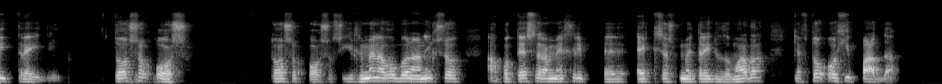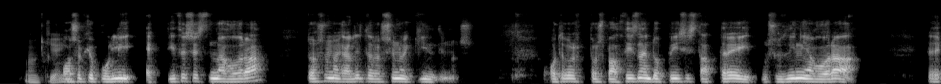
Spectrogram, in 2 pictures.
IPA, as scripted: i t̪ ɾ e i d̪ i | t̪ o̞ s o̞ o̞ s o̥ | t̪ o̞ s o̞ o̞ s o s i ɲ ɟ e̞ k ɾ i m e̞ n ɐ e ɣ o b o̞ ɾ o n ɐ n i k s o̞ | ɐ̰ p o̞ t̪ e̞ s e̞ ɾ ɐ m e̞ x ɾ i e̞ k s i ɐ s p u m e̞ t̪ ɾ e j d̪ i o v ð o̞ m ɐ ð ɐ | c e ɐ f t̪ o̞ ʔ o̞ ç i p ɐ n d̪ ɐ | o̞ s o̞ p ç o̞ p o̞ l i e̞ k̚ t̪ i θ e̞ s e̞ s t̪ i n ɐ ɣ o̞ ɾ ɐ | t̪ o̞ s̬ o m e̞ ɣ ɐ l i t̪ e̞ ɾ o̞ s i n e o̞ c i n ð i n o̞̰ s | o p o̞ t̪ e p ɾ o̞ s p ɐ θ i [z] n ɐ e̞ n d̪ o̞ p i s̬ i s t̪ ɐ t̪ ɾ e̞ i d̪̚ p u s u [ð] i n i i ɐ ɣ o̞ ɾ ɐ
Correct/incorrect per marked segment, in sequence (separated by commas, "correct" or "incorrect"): correct, correct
